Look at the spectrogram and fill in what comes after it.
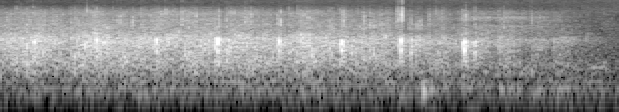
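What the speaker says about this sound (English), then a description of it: "Let's give her another round of applause." Audience applause for a singer after her song at an awards breakfast, a steady wash of clapping from a large crowd with a few sharper individual claps standing out, moderately loud and without talk.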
